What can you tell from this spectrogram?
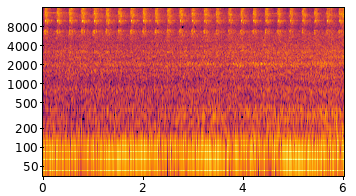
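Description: Diesel-electric locomotive, an SRT General Electric unit no. 4040 hauling a freight train, approaching slowly: a deep engine rumble that grows steadily louder as it draws near.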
